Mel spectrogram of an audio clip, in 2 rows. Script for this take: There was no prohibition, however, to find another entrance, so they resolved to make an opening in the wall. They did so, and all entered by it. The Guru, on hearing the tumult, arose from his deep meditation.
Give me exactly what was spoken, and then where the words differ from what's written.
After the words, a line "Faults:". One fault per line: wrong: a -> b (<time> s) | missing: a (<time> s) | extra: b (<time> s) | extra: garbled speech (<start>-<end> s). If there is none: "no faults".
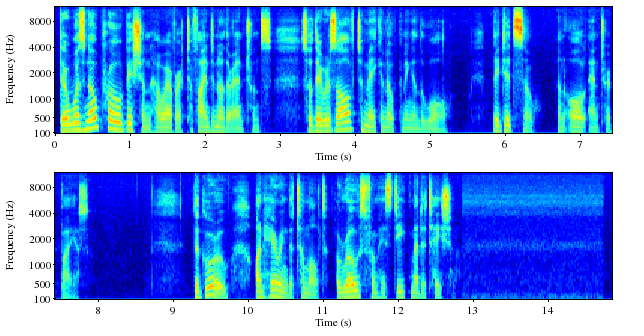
There was no prohibition, however, to find another entrance, so they resolved to make an opening in the wall. They did so, and all entered by it. The Guru, on hearing the tumult, arose from his deep meditation.
Faults:
no faults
